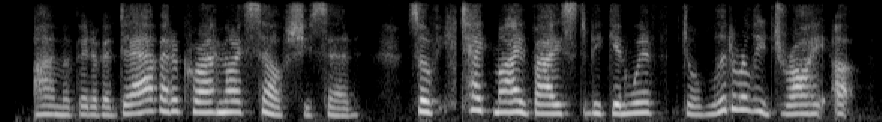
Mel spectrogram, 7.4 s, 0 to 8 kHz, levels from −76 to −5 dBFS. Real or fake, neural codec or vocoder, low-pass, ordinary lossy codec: fake; codec, 16 kHz in and 24 kHz out, 0.6 kbps, FocalCodec, streaming, 4096 codes; 7.2 kHz; Opus, 16 kbps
